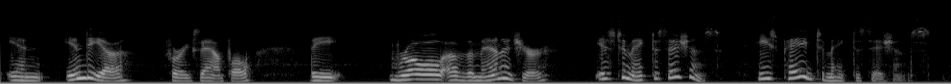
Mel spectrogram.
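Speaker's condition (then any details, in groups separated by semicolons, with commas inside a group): No condition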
